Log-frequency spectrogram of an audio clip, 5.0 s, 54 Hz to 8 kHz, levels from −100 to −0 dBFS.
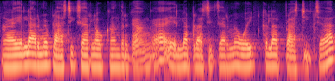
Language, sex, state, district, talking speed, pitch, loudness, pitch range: Tamil, male, Tamil Nadu, Kanyakumari, 145 wpm, 135 Hz, -17 LUFS, 130-145 Hz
